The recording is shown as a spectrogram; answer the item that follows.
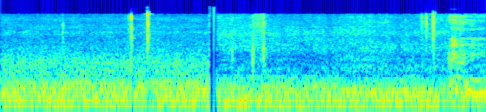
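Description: Airliner cabin noise from a passenger seat: the steady low drone of the jet engines and rushing air, with a couple of faint clicks about a second in.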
